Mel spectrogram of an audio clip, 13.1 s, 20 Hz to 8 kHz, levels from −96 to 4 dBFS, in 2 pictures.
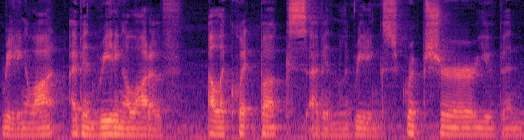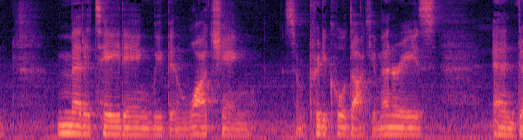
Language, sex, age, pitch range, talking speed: English, male, 30-49, 90-110 Hz, 120 wpm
